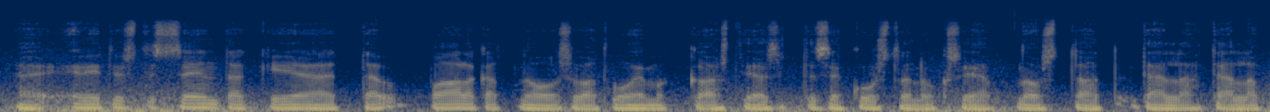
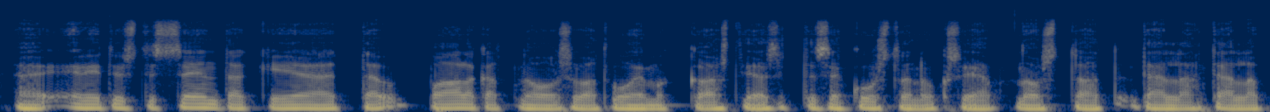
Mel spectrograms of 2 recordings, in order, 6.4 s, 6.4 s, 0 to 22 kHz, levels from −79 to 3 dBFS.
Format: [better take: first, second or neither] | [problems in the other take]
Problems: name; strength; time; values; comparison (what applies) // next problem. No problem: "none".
second | wind noise on the microphone; occasional gusts; 15 dB below the speech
